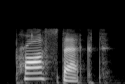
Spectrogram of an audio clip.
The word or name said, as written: prospect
